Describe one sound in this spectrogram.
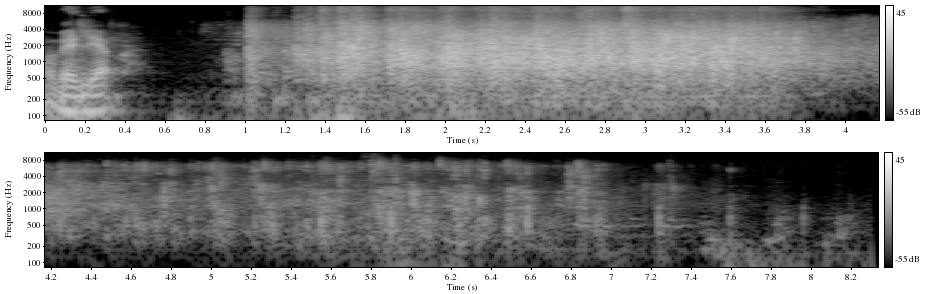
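An audience applauds loudly, then the clapping slowly thins out.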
